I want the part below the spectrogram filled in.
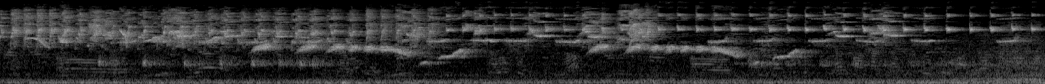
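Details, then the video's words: Kept lovebird singing in the ngekek style: a dense, continuous high chatter of buzzy trills with repeated downslurred whistled notes, a rapid stuttering run of short lower notes in the first seconds, steady and loud throughout. "LB MIAR NGEKEK 2 MENIT"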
